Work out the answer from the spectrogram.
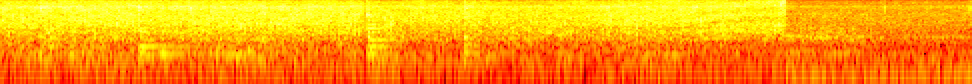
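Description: Chopped vegetables sizzling in hot oil in a pan while a metal spatula stirs them, with a few short scrapes against the pan. The sizzle cuts off abruptly near the end, leaving a low hum.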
